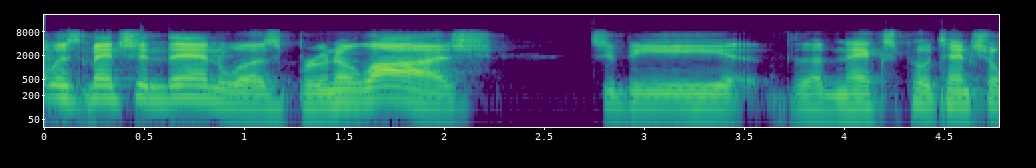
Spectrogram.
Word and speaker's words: Lage: saying it right cuz he said it was large without the r is that correct so it's LJ oh you said it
